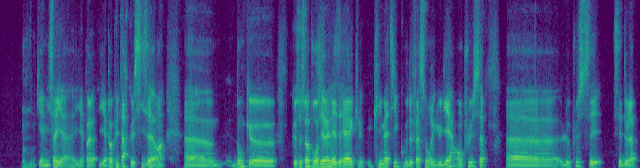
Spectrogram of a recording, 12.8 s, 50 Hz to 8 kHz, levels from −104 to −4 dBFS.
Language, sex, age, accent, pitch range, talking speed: French, male, 30-49, French, 110-145 Hz, 185 wpm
